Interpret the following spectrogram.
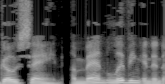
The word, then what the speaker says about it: Gosseyn: topic plot summary Gilbert Goss ein pronounced gosain a man living in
